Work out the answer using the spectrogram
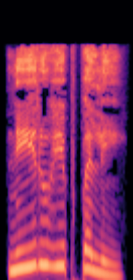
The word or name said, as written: ನೀರುಹಿಪ್ಪಲಿ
